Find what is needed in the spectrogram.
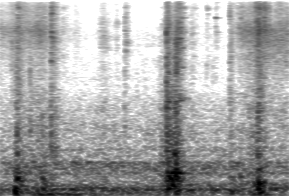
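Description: A few short knocks and clunks from handling a wooden crate: a faint one at the start, a louder one a little past a second in, and another near the end.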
